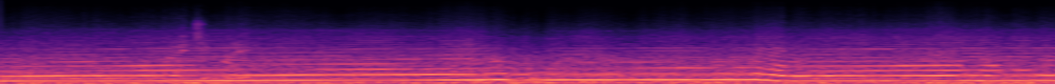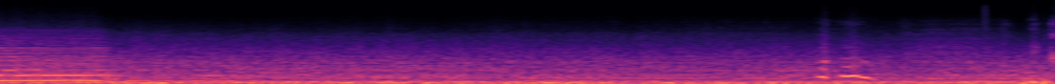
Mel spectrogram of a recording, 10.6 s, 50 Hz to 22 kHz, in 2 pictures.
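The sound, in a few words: 640bhp GTR car on air ride driving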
